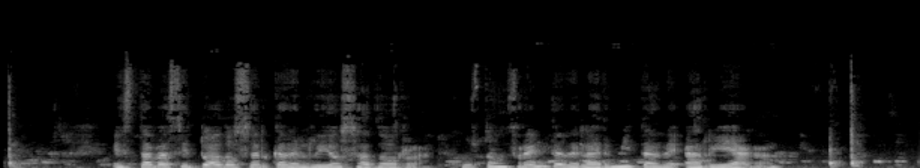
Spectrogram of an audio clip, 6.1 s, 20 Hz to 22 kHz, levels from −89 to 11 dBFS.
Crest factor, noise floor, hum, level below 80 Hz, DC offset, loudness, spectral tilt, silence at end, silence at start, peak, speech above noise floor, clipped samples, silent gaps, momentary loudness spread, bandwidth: 16 dB; -46 dBFS; none; -54 dBFS; under 0.1%; -22 LUFS; -7.5 dB/octave; 0.1 s; 0.05 s; -6 dBFS; 25 dB; under 0.1%; none; 14 LU; 13 kHz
